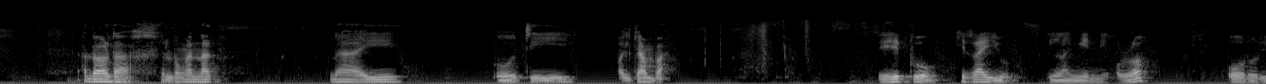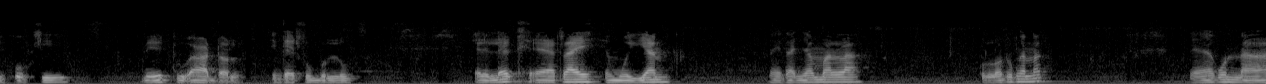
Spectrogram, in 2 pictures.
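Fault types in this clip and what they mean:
Low bit depth without dither: The speech carries a grainy, buzzy distortion that tracks the voice, roughest on quiet syllables and decaying tails, where low-level sound breaks into gritty sputter. The likely cause is samples truncated to very few levels with no dither, which fits 8-bit audio, leaving error only around 30 dB below the signal. On a waveform, quiet stretches show visible stair-step levels; a spectrogram shows a broadband noise haze that rises and falls with the speech.
MP3 compression: The speech sounds watery and swirly, with metallic chirping on s sounds and softened consonant attacks, and the damage is plainly audible throughout. This is likely heavy MP3 encoding at a bitrate that fits roughly 32 kbps, where the encoder drops the treble and discards weak frequency detail that flickers between frames. A spectrogram shows a hard ceiling with nothing above 8.4 kHz, plus patchy, blocky holes in the upper bands that switch on and off over time.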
